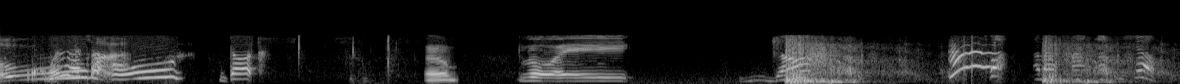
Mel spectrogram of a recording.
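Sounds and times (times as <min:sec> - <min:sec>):
speech: 0:00.5 - 0:02.7, 0:04.2 - 0:04.6, 0:05.2 - 0:06.4, 0:07.5 - 0:08.7
shotgun blast: 0:07.8 - 0:09.3, 0:10.4 - 0:11.7.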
